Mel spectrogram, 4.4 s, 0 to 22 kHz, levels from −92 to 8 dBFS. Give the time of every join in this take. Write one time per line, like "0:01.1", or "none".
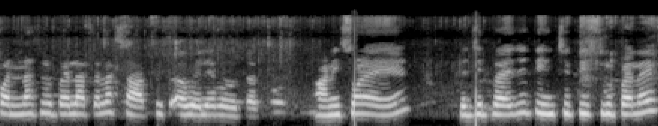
0:02.4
